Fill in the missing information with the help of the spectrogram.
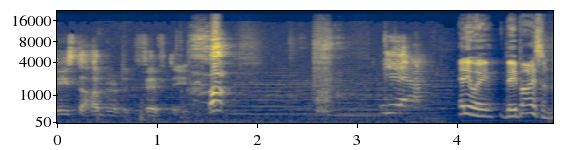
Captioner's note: stifle laughter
